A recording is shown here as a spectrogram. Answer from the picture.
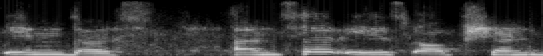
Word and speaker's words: Indus: Indus. Indus. Indus. Hmm. I know there is a U, but we pronounce it as Indus.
